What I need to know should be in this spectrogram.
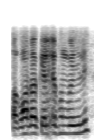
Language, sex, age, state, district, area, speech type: Assamese, male, 30-45, Assam, Lakhimpur, rural, conversation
